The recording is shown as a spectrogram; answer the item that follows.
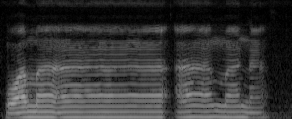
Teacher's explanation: dua kalimah atau beda kalimah ini dinamakan Mad Jaiz munfasil Adapun panjangnya menurut riwayat Imam hafz adalah 5 harakat atau 2 setengah Alif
